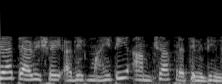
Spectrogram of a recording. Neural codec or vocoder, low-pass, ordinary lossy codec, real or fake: codec, 16 kHz, 16 kbps, FunCodec, trained on Chinese and English, 50 frames a second; 3.6 kHz; none; fake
